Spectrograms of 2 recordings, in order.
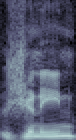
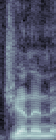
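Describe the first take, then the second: First: The name is said with a French pronunciation. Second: The name is said with an American pronunciation. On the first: This is the name's original pronunciation. "it's actually pronounced Janine" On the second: This is the form the speaker uses day to day. "I've one hundred percent adopted like the Americanized version of it"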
